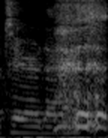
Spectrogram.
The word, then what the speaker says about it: pterodactyl: Could you ever have a pterodactyl? It's not with a P. Yeah. I believe it's silent.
